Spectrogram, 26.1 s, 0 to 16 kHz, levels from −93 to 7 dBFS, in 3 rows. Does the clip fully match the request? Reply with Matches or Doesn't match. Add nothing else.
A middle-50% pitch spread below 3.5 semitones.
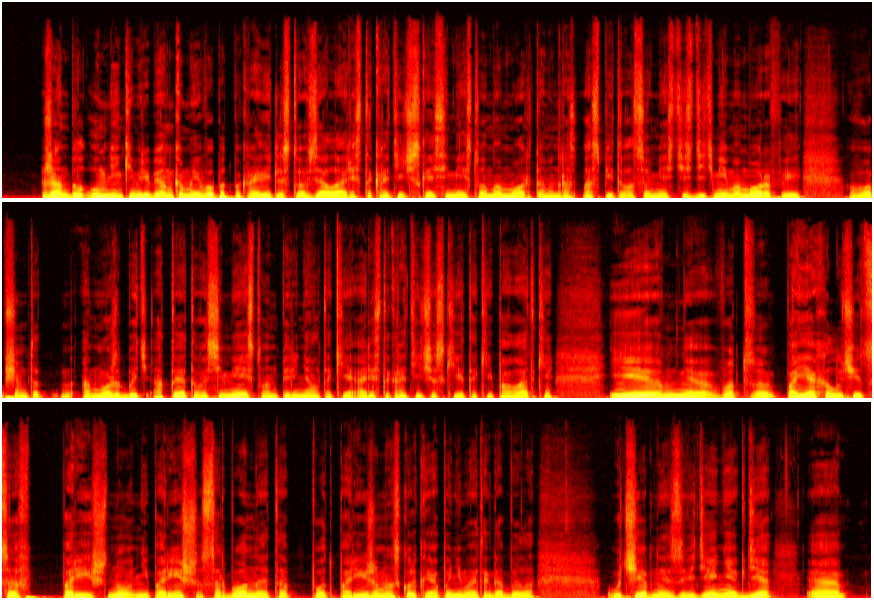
Matches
